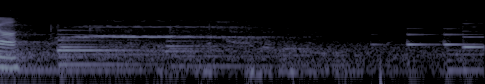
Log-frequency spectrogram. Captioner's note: applause, Cheering, Music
